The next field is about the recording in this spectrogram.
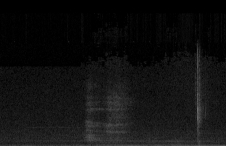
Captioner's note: sighs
